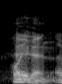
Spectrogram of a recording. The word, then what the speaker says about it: Højlund: Hoyland.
